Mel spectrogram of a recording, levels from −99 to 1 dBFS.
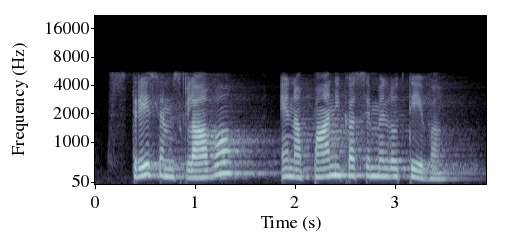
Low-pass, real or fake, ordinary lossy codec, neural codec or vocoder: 5.4 kHz; real; none; none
